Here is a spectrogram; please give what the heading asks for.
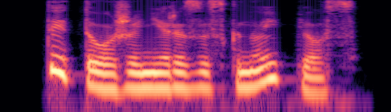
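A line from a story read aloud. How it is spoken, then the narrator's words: Snorted. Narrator (Russian): фыркнула я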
